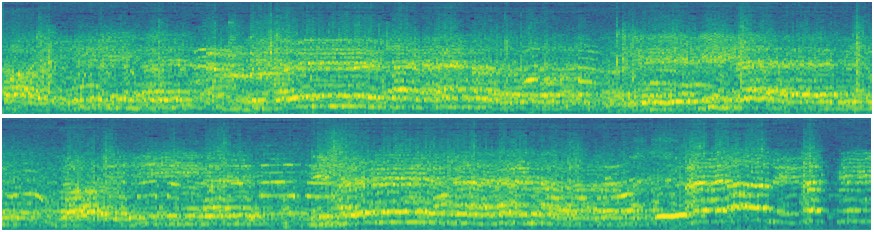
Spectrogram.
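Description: A crowd of men chants loudly in a mournful sing-song.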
